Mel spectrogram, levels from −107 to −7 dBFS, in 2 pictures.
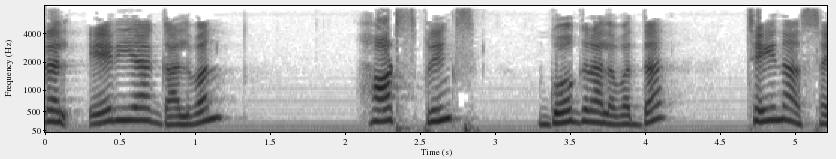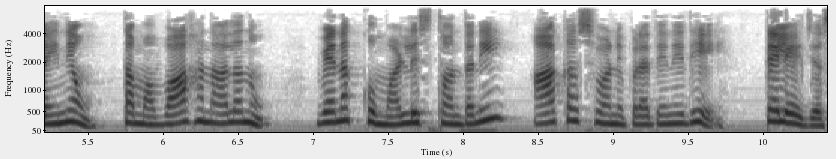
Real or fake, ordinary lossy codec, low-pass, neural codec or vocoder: real; none; 7.2 kHz; none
